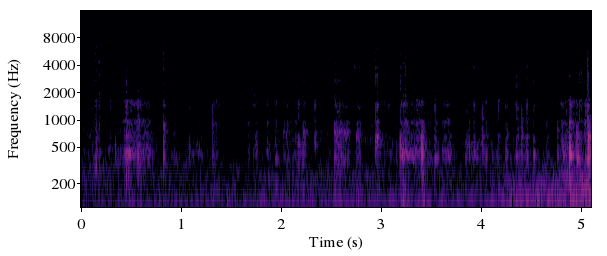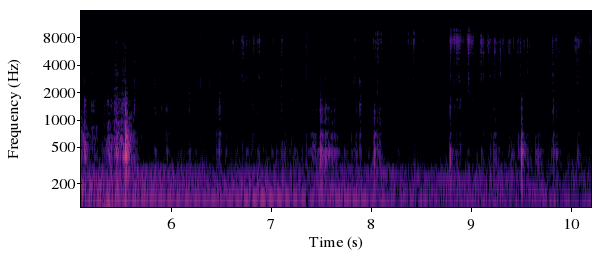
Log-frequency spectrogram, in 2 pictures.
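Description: Fingertips and nails scratch at the gold glitter ribbon and bow and across the red swirl-patterned paper of a small, hollow, gift-wrapped cardboard box. The result is a quiet stream of soft scratching, crinkling and light patter, with a few sharper taps.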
